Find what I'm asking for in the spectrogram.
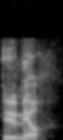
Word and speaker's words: Umeå: It sounded pretty good. You maybe should try to learn from more Swedish. maybe the correct. It was pretty good. In Sweden, we say Umeå. – Umeå. – Umeå.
